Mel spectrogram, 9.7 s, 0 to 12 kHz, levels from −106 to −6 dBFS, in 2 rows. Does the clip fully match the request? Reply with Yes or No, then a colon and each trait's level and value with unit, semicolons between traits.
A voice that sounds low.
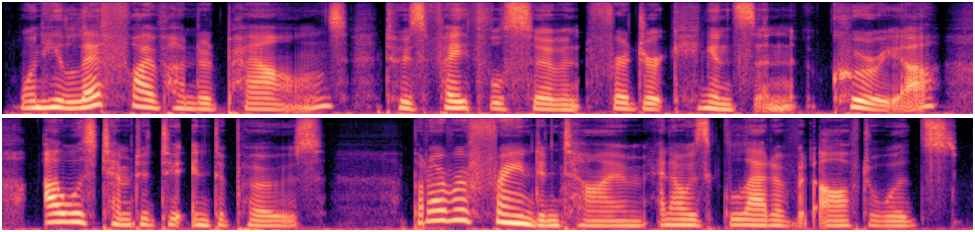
No: medium, 180 Hz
